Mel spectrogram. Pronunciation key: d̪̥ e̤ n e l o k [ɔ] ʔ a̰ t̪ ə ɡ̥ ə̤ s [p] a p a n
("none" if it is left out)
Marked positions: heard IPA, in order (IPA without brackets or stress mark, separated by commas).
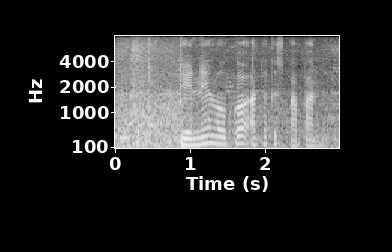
ɔ, p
